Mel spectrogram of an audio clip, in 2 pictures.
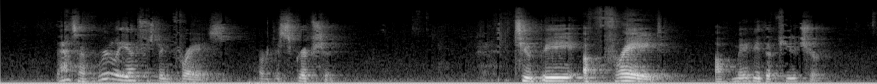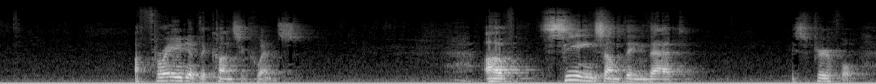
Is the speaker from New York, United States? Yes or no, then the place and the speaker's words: yes; New York, United States; I grew up in Western New York on a farm. The snow there would get 4, 5, 6 feet deep as it would blow off of the Great Lakes.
